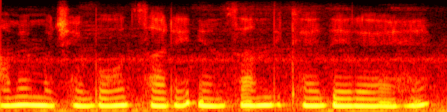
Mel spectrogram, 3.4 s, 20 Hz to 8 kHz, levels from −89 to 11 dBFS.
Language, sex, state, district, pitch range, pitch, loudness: Hindi, female, Arunachal Pradesh, Lower Dibang Valley, 195-210 Hz, 200 Hz, -11 LUFS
